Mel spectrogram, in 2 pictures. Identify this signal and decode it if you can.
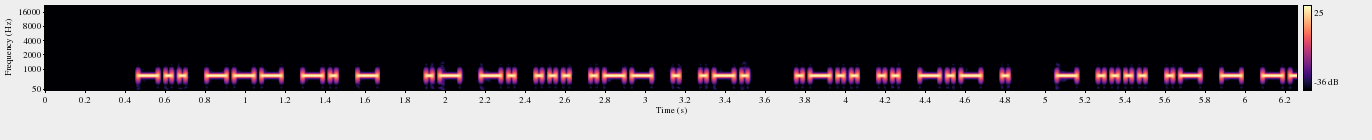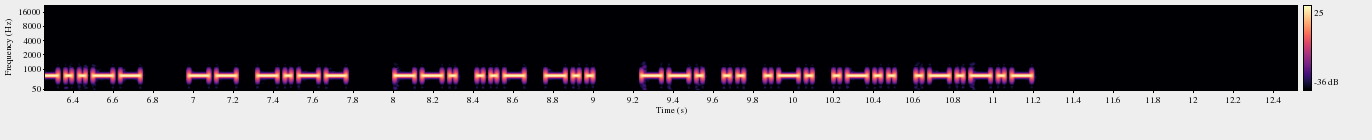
Morse code, heard as a keyed tone, about 36 wpm, 700 Hz. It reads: DONT ANSWER LIKE THAT, MY GUD GIRL.
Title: Sentences from Top 400 Words and Abbreviations 35wpm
